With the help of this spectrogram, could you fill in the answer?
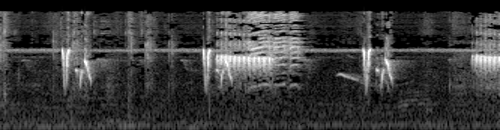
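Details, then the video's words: Male ashy tailorbird singing with a female calling: short, high, sharp chipping phrases about every one and a half seconds, alternating with rapid buzzy trills; a thin steady insect whine runs throughout. "Tiếng chim Sâu đầu đỏ hót kèm tiếng Mái"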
